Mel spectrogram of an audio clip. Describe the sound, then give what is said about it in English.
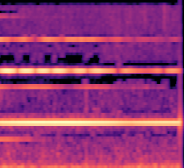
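A meditation bell rings out in a steady, sustained tone with several clear, shimmering overtones, humming evenly without fading much, with a low rumble underneath and no voices. “You can be mindful of when I ring the bell.”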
